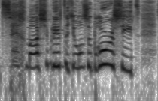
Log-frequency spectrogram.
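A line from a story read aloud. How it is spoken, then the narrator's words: Sobbing young woman calling. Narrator (Dutch): riep de jonge vrouw snikkend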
